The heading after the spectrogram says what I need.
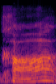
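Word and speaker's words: Karr: This one is called Car, which is spelled K A R R.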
